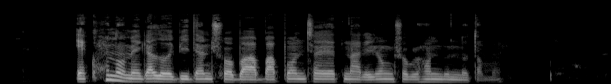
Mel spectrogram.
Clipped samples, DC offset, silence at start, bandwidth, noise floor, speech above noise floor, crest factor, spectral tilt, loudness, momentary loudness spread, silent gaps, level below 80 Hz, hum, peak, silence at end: under 0.1%; under 0.1%; 0.75 s; 11.5 kHz; -72 dBFS; 42 dB; 20 dB; -4 dB/octave; -30 LUFS; 8 LU; none; -82 dBFS; none; -12 dBFS; 1.1 s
